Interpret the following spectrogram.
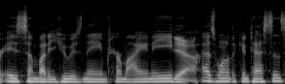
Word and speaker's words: Hermione: chapter where we meet Hermione, we also called Hermione Hermoine for I don't know. Until the movies. Yeah. We had no idea how to pronounce it.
